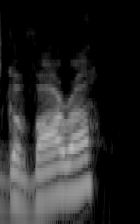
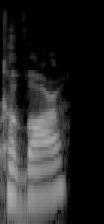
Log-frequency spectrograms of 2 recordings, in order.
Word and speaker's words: Guevara: I just want to let you know that you every week on this show, you mispronounce his name is Guevara. – Guevara. – Not Kavara. Guevara.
